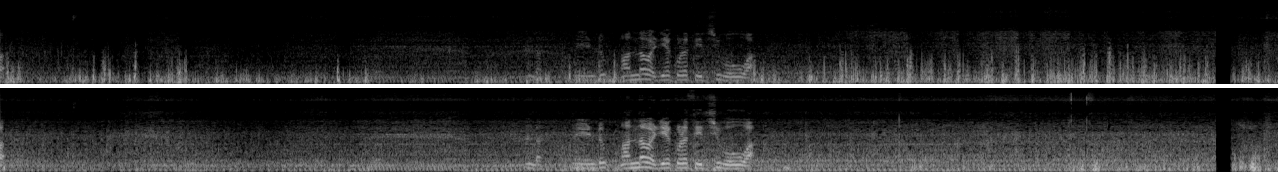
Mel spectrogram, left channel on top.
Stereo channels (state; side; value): quieter; left; 6.3 dB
